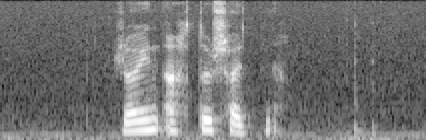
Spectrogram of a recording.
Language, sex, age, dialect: Faroese, female, 15-35, Norðurstreymoy/Eysturoy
